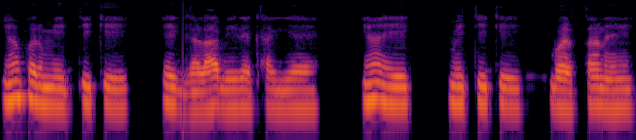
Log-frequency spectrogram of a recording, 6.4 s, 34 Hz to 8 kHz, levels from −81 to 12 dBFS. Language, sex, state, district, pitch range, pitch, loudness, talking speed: Hindi, male, Uttar Pradesh, Muzaffarnagar, 125-140 Hz, 130 Hz, -26 LUFS, 150 wpm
